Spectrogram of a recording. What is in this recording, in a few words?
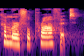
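"commercial profit", English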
